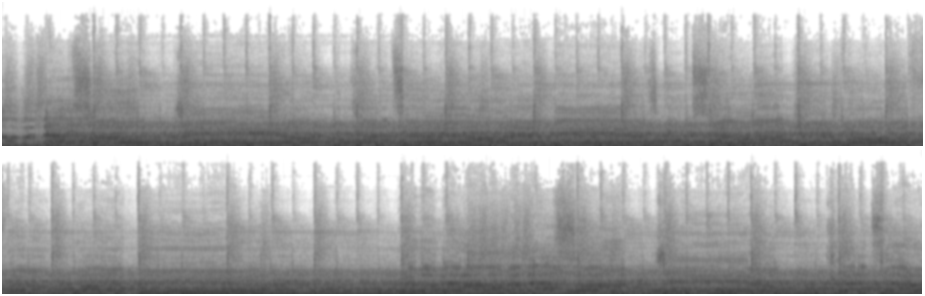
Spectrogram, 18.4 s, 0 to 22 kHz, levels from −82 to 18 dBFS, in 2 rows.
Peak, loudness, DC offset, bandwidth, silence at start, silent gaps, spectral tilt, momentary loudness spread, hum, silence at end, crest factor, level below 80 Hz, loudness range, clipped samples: 0 dBFS; -9 LUFS; under 0.1%; 19.5 kHz; 0 s; none; -4.5 dB/octave; 2 LU; none; 0 s; 8 dB; -18 dBFS; 1 LU; 0.2%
